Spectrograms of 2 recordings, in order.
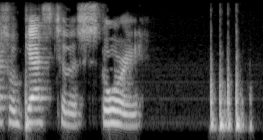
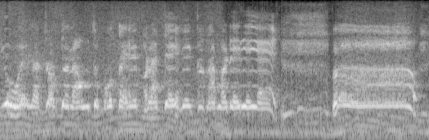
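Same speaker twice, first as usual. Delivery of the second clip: very high, fast furious screech; angry shout; 13 semitones higher than usual. Acted. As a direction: scream it like a toon losing it. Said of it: "Ryan Anderson is so angry".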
